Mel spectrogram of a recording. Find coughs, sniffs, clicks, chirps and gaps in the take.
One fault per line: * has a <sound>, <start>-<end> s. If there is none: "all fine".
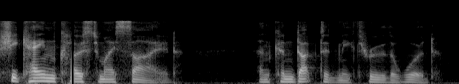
* has a dropout, 0.7-0.7 s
